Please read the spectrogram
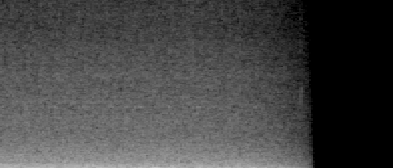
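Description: Steady outdoor background noise with a low rumble, cutting off suddenly to silence just before the end.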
